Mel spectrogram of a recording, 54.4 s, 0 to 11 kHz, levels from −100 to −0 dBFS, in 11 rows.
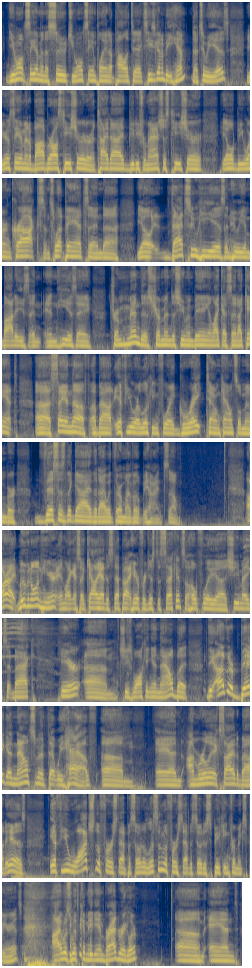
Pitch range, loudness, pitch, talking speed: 140-170 Hz, -22 LUFS, 150 Hz, 190 wpm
